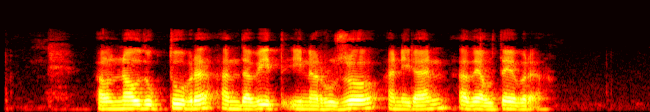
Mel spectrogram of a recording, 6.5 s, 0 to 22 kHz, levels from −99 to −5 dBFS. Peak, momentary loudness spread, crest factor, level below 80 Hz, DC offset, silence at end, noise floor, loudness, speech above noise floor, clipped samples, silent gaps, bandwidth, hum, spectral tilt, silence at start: -2 dBFS; 9 LU; 16 dB; -60 dBFS; under 0.1%; 1.05 s; -72 dBFS; -18 LUFS; 55 dB; under 0.1%; none; 6.8 kHz; none; -8 dB/octave; 1 s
